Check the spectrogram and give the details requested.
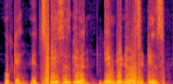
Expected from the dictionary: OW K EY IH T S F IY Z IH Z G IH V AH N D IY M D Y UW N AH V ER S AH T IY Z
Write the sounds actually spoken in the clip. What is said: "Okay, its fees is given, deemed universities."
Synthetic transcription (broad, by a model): OW K EY IH T S P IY S IH Z G IH V AH N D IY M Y UW N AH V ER S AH T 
